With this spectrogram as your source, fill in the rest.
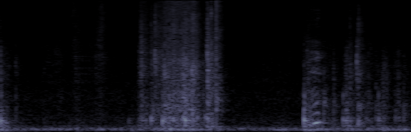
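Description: A gloved hand brushes against the inside of a plastic tub.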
